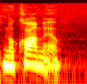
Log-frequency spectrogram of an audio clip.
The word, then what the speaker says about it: Mukwamu: Gabriel from Austin would like to know what we think about, help me pronounce this, Mukwamu, correct? – Very good.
